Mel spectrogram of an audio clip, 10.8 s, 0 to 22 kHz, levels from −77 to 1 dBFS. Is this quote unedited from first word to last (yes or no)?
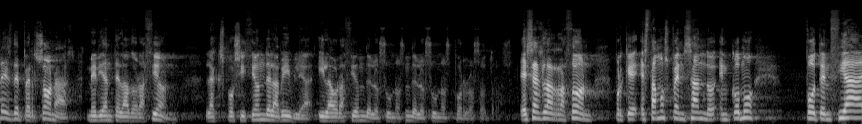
no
